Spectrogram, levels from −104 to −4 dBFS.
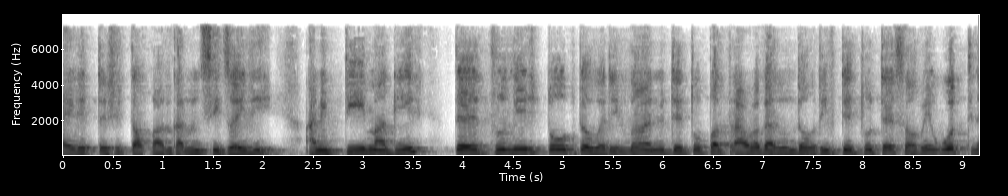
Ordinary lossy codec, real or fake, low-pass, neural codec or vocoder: none; fake; none; codec, 16 kHz, 1.1 kbps, Voila-Tokenizer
